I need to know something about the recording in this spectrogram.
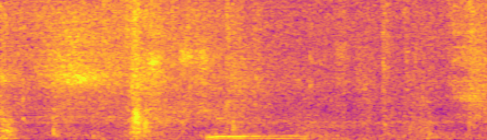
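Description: A person's low held "mm" in a level tone for about half a second, about a second in, after a couple of sharp clicks.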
